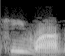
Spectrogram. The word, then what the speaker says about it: quinoa: It's spelled Q-U-I-N-O-A. It's pronounced quinoa, like K-E-E-N-W-A, quinoa. – Q-U-I-N-O-A. – Q-U-I-N-O-A.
